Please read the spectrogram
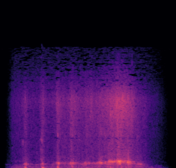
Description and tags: swinging rope
flinging a rope around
